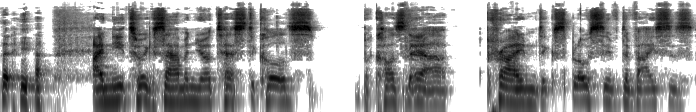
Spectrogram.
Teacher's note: they'll be saying this in this kind of breathy German accent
